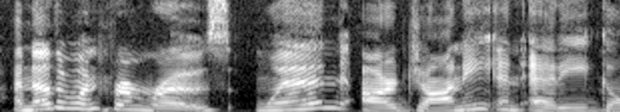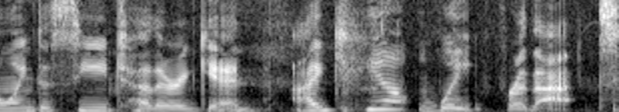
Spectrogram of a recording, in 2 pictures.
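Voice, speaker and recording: A woman's voice: on the high side, lively intonation, moderate pace, a bit bright. A woman co-hosting a casual podcast, reading out listener questions and chatting about them.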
